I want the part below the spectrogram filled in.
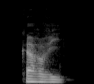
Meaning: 1. caraway (plant) 2. caraway (spice)
- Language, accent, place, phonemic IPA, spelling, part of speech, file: French, France, Lyon, /kaʁ.vi/, carvi, noun, LL-Q150 (fra)-carvi.wav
